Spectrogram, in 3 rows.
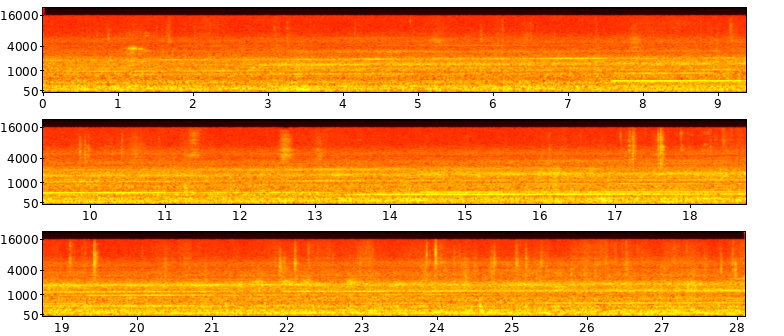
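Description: E5 series Shinkansen running at speed, heard from inside the passenger cabin: a steady, dense low rumble, with a few faint whining tones drifting slowly upward in pitch.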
